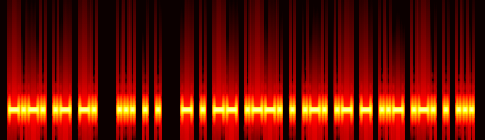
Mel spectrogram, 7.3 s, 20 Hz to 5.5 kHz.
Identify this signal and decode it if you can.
Morse code, heard as a keyed tone, about 25 wpm, 600 Hz. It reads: CAN SEE TEMPERATURES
